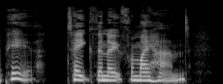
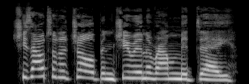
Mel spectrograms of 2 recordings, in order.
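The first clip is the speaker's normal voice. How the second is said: piping up; 6 semitones higher, 3 dB louder than usual. A narrator's reading. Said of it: "pipes up one of the women".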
